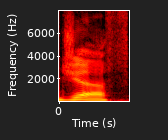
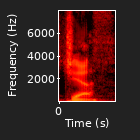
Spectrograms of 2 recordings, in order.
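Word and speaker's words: Geoff: t-shirt for my son jeff two years ago that's how you pronounce that some people spell it that way gioff it's jeff joff jeff jeff remember the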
